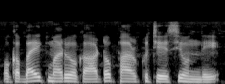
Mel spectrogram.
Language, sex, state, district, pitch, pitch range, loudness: Telugu, male, Telangana, Mahabubabad, 135 Hz, 125-145 Hz, -16 LUFS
